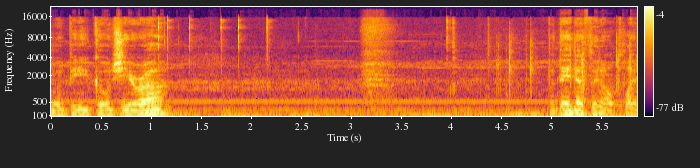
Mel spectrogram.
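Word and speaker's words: ゴジラ: Gojira. Yeah, the Japanese don't play when it comes to God. Like, well, I know the correct pronunciation would be Gojira, but they definitely don't play when it comes to that.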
